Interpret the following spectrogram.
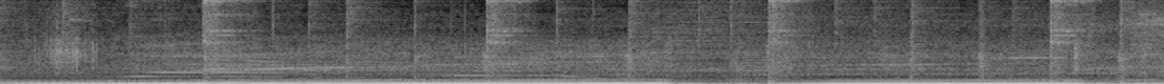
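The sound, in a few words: motorcycle engine revving, sounds like a vacuum cleaner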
